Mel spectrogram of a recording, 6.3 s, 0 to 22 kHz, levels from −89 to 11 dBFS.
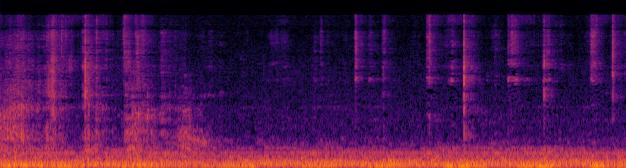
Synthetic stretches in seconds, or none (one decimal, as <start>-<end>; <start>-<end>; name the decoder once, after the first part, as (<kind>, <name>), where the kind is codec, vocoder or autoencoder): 2.6-4.0 (vocoder, Vocos)

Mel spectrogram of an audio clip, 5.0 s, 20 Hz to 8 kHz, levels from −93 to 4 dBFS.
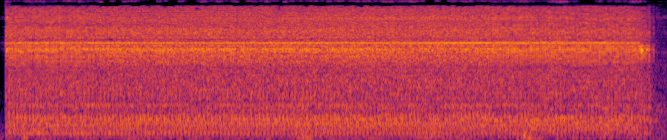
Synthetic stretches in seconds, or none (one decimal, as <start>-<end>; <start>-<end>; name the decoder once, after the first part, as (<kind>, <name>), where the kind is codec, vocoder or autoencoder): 0.0-0.7 (vocoder, Vocos); 3.7-5.0

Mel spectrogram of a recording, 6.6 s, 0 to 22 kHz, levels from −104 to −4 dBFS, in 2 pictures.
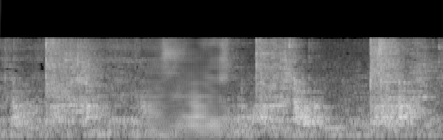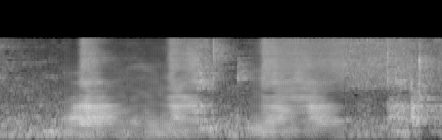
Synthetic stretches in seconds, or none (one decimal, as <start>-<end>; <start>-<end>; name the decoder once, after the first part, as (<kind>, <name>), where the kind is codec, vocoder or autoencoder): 1.1-1.7 (vocoder, Vocos); 3.8-4.8; 5.2-5.9

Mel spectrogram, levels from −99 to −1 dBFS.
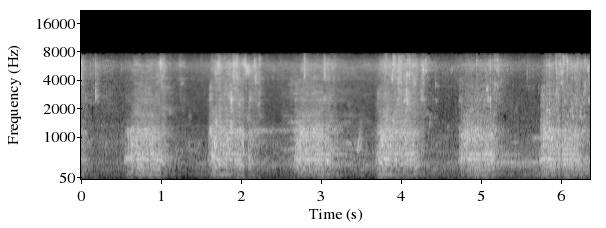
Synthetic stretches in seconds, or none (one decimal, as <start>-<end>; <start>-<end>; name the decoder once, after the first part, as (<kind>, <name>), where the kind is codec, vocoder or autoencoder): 0.6-4.3 (vocoder, Vocos)

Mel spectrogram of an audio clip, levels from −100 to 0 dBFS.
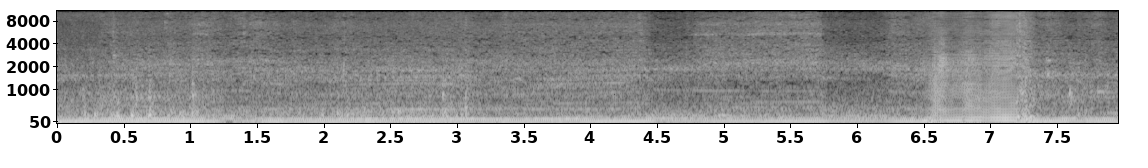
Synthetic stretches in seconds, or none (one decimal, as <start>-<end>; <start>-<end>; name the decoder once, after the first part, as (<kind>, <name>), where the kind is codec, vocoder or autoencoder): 6.5-7.2 (vocoder, Vocos)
